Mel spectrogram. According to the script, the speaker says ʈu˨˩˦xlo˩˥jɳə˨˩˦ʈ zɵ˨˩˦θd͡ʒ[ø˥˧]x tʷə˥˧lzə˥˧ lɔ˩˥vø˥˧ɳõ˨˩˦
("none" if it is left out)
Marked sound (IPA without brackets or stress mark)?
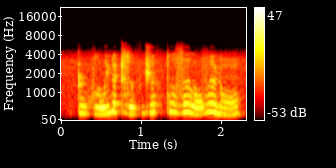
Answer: ø˥˧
